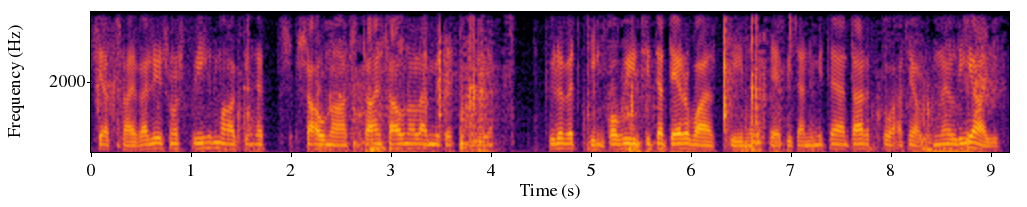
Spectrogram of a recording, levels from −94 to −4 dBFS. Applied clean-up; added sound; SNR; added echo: neural mask model RNNoise.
